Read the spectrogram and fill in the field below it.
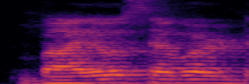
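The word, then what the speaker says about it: Biot–Savart: T silent होता है भाई। बायो-सेवर्ट लॉ, बायो-सेवर्ट लॉ देखिए भाई, बायो-सेवर्ट लॉ में एंगल क्या कहां आता है, कैसे आता है।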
